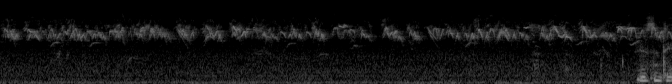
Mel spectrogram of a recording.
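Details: Superb fairywren, possibly an immature male or an adult male, giving an unbroken run of high, thin, tinkling chatter, several notes a second, over steady background hiss and a brief voice near the end.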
